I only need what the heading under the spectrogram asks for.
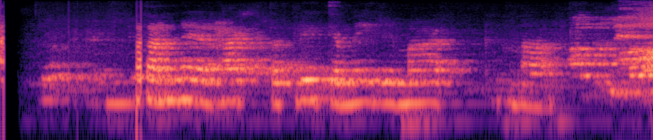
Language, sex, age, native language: Icelandic, male, 18-19, Icelandic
